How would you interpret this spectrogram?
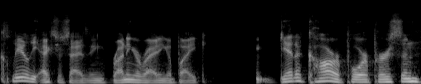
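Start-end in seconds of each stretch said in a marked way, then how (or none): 2.8-4.2 put-on slow, high, loud, drawn-out yelling shout. Retelling yelling out a car window at people running: imitating own past yelling. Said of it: "I've one hundred percent yelled out the window".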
